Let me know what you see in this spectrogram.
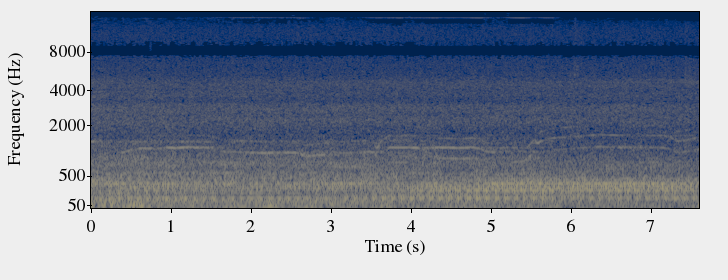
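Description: Steady rumble of a train out of sight along the line, with faint thin wavering tones above it.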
